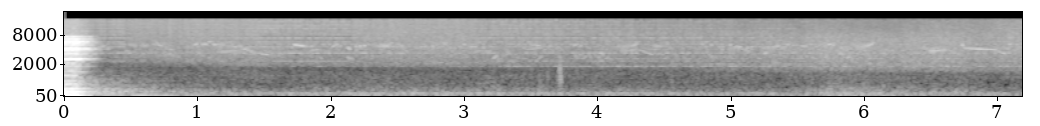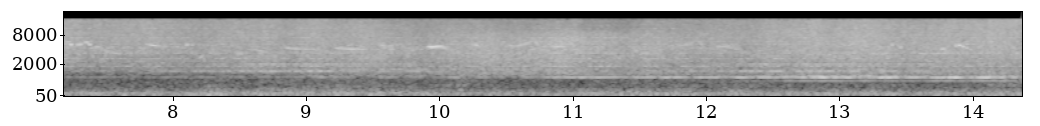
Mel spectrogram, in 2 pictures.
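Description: Tense music cuts off abruptly at the start, leaving quiet outdoor ambience: a faint low rumble with faint distant bird chirps. A soft held music note fades in during the second half.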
